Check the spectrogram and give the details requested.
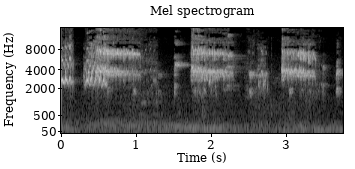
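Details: Recessive pied budgerigar nestling from an early June 2020 brood, fed by its albino red-eyed mother, gives drawn-out rasping notes with a shrill, nasal edge, three main bursts with softer scraps between.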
